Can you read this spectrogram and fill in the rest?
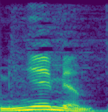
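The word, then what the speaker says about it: Niemen: Псевдоним Немен взял в честь реки Неман в польском произношении, на которой жил в детстве, хотя от того места, где он жил, до Немана около 40 километров.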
